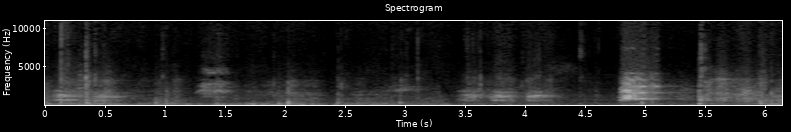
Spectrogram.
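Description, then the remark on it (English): Several dogs behind a fence bark in short, uneven bursts, with one louder, sharper bark standing out near the end over a low outdoor rumble. “A couple people with dogs are paying very close attention to the dogs behind the fence.”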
